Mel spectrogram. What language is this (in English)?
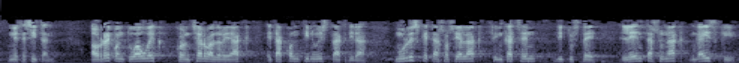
Basque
